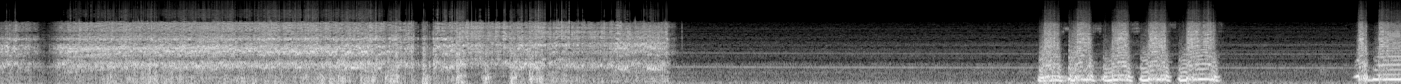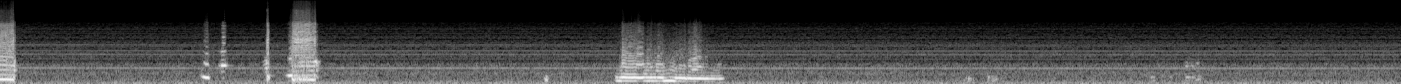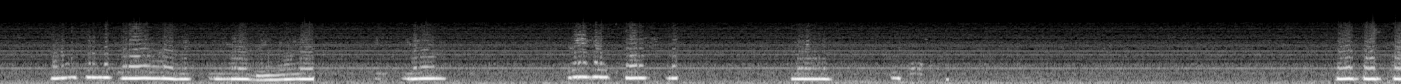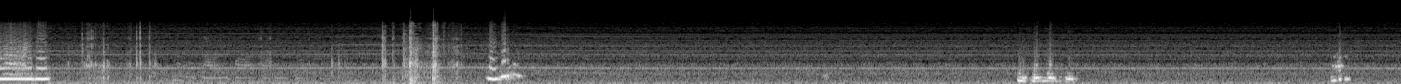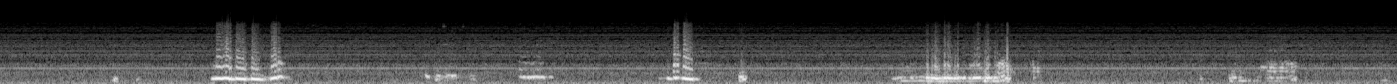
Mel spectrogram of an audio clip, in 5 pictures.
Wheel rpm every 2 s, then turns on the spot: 140, 220, 240, 90, 0, 0, 0, 0, 0, 0, 0, 0, 0, 0, 0, 0, 0, 0, 0, 0, 0, 0, 0, 0, 0, 0, 0, 0, 0, 0, 0, 0, 0, 0, 0.
6-8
